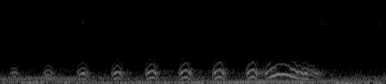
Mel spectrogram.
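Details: One of two barred owls active one morning in a backyard nature preserve gives a quick run of about eight hoots in three seconds, ending in a drawn-out wavering hoo; faint thin high whistle, low rumble.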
